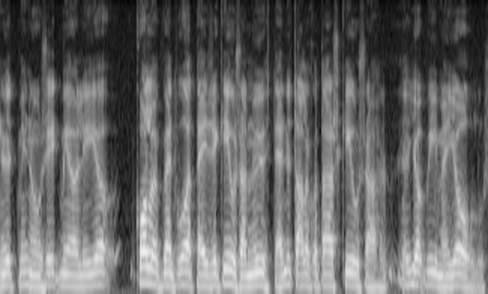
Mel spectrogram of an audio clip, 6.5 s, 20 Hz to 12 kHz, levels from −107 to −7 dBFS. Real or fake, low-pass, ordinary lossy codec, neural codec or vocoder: real; none; none; none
